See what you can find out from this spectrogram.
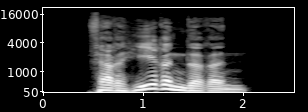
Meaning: inflection of verheerend: 1. strong genitive masculine/neuter singular comparative degree 2. weak/mixed genitive/dative all-gender singular comparative degree
- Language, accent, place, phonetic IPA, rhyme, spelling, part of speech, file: German, Germany, Berlin, [fɛɐ̯ˈheːʁəndəʁən], -eːʁəndəʁən, verheerenderen, adjective, De-verheerenderen.ogg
